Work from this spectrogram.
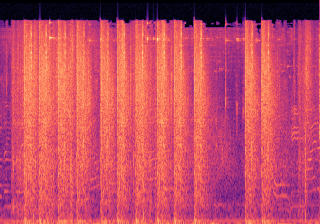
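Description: Assassins firing guns in the Fallout: New Vegas video game, a loud, relentless stream of rapid shots with sharp repeated cracks over a heavy low rumble, close and continuous throughout.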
